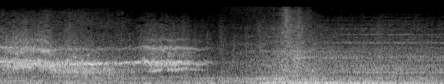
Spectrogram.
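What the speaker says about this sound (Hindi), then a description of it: "कार स्टार्ट की और जयंत ने गाड़ी को हवाई जहाज बनाकर दौड़ा दिया" A car is driven away at high speed with tires skidding and squealing. A loud engine roars, then dips briefly, then a whoosh surges back in. There is no talk.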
